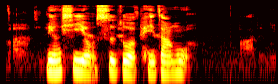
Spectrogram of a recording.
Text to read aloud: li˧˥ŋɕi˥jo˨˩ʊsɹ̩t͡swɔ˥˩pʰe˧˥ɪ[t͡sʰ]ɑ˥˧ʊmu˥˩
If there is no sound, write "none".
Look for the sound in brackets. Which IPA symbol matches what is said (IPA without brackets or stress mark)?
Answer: t͡s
